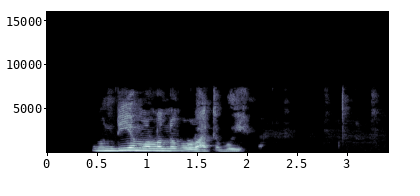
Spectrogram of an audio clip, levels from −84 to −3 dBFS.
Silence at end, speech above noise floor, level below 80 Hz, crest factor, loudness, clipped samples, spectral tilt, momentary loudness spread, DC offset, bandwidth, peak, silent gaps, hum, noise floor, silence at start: 1.45 s; 53 dB; -62 dBFS; 18 dB; -19 LUFS; under 0.1%; -6.5 dB/octave; 15 LU; under 0.1%; 7.6 kHz; -2 dBFS; none; none; -70 dBFS; 0.45 s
